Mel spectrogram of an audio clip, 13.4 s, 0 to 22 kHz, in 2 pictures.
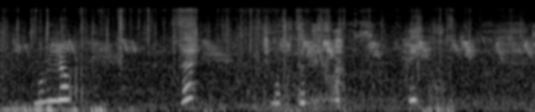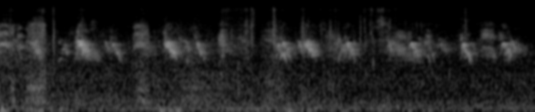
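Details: A small Chihuahua-mix dog up for adoption gives a few short, high whining yelps while a woman coaxes him in French; recorded 25 May 2023.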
